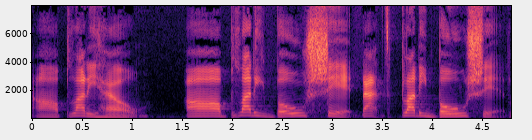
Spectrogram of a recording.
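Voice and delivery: drawn-out, emphatic Aussie swearing; Aussie exclamation. Shown as a demonstration. Showing how Australians say bloody, exasperated and drawn out. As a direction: stretch out each bloody with exasperation. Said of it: "in Australia, like, we say bloody".

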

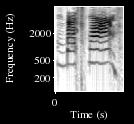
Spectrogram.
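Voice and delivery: put-on high-pitched old lady's cry; old woman. Old woman spots Batman, high cry. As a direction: call out as a startled old woman. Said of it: "They see this little old woman".

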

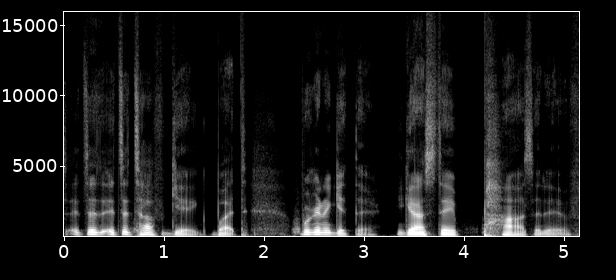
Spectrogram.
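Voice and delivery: normal talking voice

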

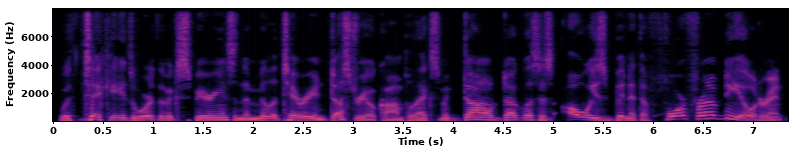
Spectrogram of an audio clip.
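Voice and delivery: high, swooping mock ad read; commercial announcer. Announcer pitches deodorant to viewers, hammed-up sales voice. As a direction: sell it with exaggerated voiceover lilt.

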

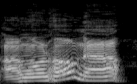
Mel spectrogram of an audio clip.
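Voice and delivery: slow, dazed, high patient; drug-fueled haze. Acted. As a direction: drawl it out woozy and laughing. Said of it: "in a drug-fueled haze going".

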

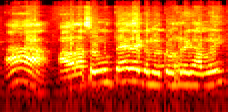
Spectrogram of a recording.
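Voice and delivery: high, loud taunt in retelling; retold yell. Dreamer yells at the fleeing spirit, high and loud. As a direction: raise pitch and volume as if yelling after them. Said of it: "yo le grité".

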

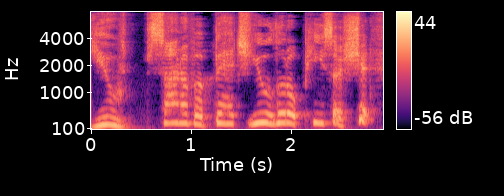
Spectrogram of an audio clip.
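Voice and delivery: high-pitched retold angry outburst; mock fury. Boss curses the actor who betrayed him, mock fury. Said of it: "He is so mad at Elliot".

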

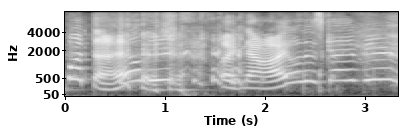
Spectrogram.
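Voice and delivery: high, loud, laughing disbelief; mock outrage. Storyteller replaying being stuck owing the guy a beer, mock outrage. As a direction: exclaim it incredulously, pitch shooting up through laughter. Retelling his baffled outburst at the client.

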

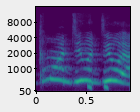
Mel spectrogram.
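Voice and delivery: high-pitched imitated peer pressure; egging on. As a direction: urge her on in a high voice. Imitates girls egging her on.

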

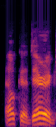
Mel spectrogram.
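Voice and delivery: high, loud call to her siblings; crying out. A narrator's reading. Girl carried away calls out to her siblings, loud high cry. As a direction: call back across the distance. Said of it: "she cried back".

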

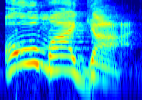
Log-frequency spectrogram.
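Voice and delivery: high exasperated oh my God off mic; re-enacted exasperation. Shown as a demonstration. Re-enacting his reaction to the stalled driver, high and off mic. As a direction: show them how you really said it. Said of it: "pull away from the mic and do what I did".

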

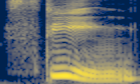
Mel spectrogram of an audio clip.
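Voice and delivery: STING said "steeng", with a long "ee"; teasing echo of "Sting" as "steeng"; imitated accent. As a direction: copy the friend's Sting, vowel as in "see". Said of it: "You say sting".

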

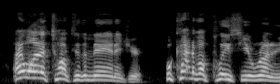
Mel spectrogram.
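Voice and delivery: high-pitched demanding complaint; worked-up customer demand; irate customer. Retold or imitated. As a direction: demand service in mock outrage. Acted complaint to counter worker.

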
